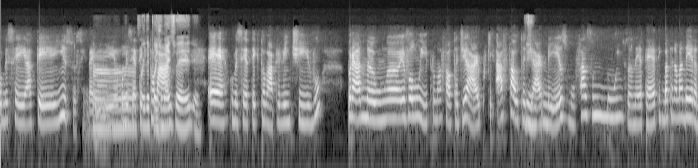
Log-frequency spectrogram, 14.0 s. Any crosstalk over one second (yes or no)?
yes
